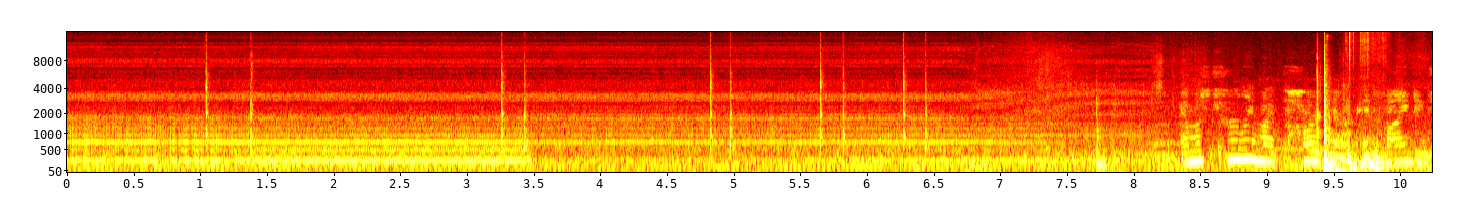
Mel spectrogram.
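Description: FM radio of a 2Boom BT488 Bluetooth speaker being stepped through stations with its plus/minus buttons. A steady hum comes from the speaker and cuts off with a click about a third of the way in, and faint clicks follow. Near the end comes a brief snatch of voice and then a loud thump.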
